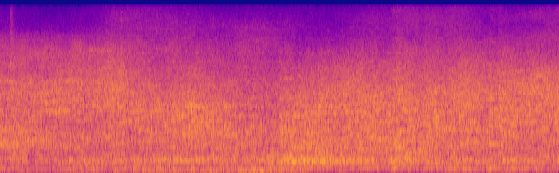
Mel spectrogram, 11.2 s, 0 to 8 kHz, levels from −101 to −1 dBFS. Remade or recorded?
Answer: remade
